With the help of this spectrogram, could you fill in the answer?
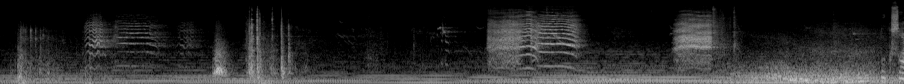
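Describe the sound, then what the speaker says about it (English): Cartoon birds call out in a series of sharp, clucking and crowing-like cries, rising and falling in bursts over a constant low background hum. "I can't believe he's really stealing birds."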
